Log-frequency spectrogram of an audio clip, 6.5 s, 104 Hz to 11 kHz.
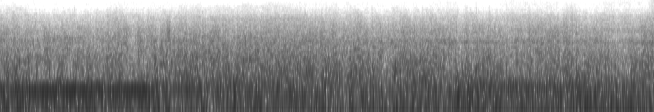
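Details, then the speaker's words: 2026 Bajaj Pulsar 150 twin-disc variant accelerating in third and fourth gear through the mid-range: a steady, deep single-cylinder drone with a clear engine tone under heavy wind rush, answering throttle openings; a normal, healthy exhaust note under acceleration. "మంచి top speed కొట్టాలన్న feeling కలిగించే విధంగా ఆ exhaust note అయితే ఉంటుంది. మనం థ్రోట్లు open చేసినప్పుడల్లా దాని response exhaust సౌండ్లో వినిపిస్తూనే ఉంటుంది మనకి. చాలా మంచి ఎగ్జాస్ట్ నోట్ అనమాట."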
